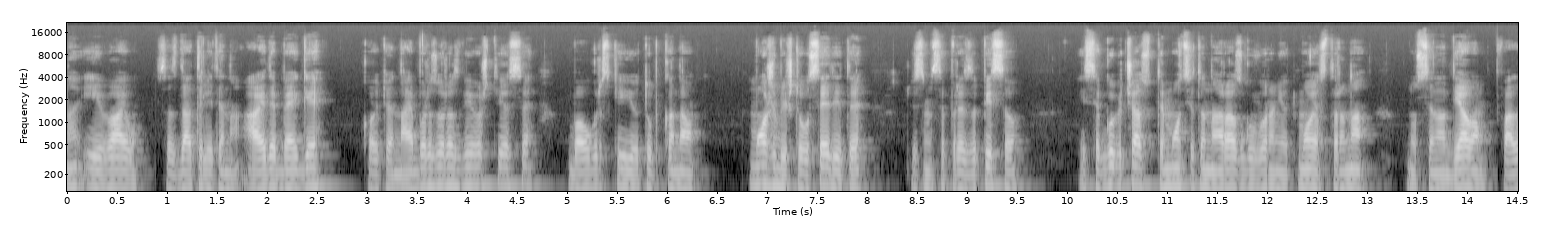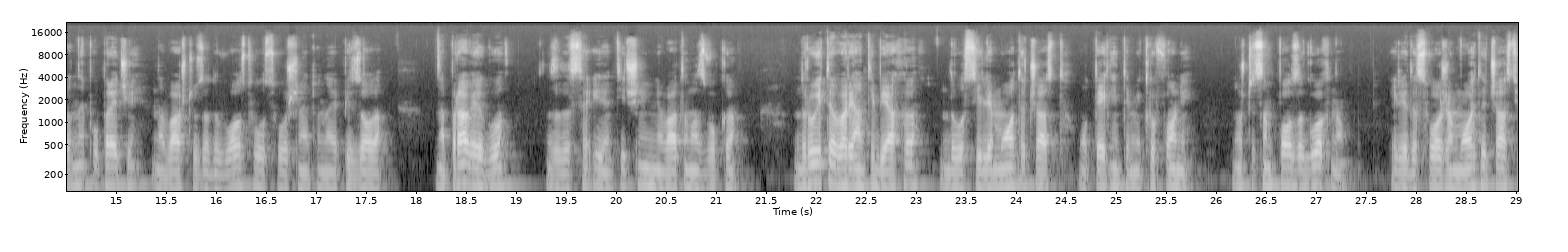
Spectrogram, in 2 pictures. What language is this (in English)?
Bulgarian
